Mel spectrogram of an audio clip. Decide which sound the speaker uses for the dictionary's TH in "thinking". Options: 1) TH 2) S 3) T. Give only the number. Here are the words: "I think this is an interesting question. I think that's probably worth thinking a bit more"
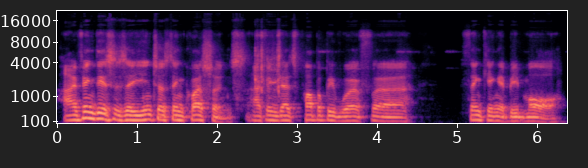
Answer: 1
